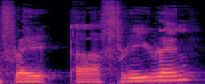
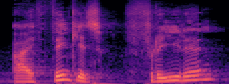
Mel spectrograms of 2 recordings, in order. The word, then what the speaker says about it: Frieren: So I think it's Frieren. Frieren. Not a full roll. Just a flick. Frieren.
